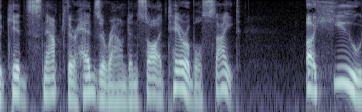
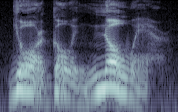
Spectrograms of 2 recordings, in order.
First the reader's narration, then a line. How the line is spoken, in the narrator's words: there was a low growl, and an angry voice said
